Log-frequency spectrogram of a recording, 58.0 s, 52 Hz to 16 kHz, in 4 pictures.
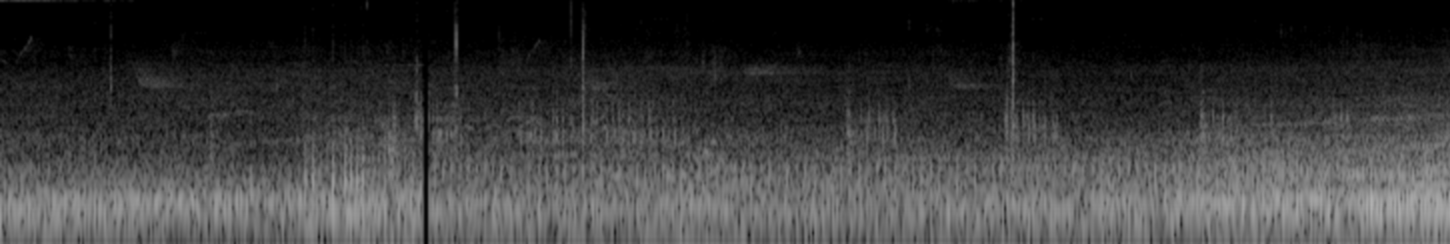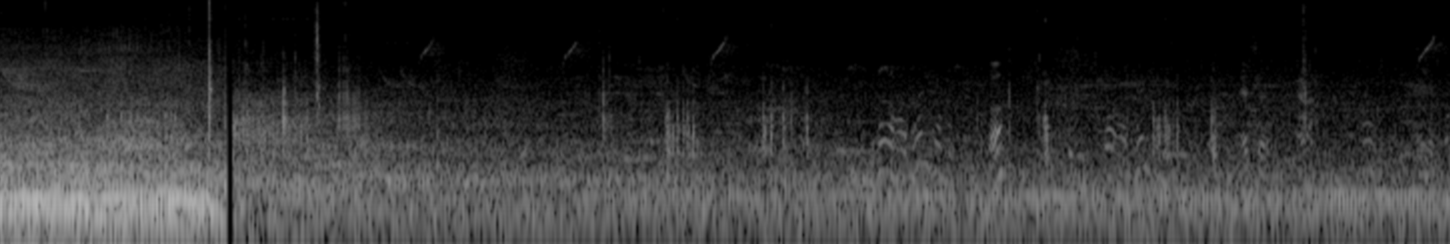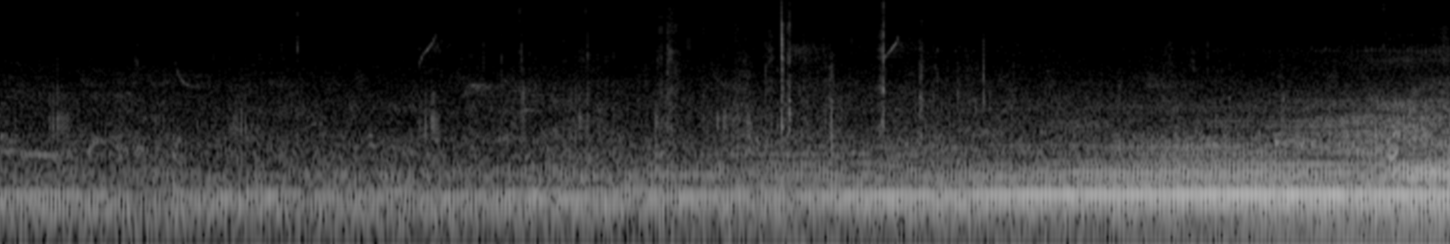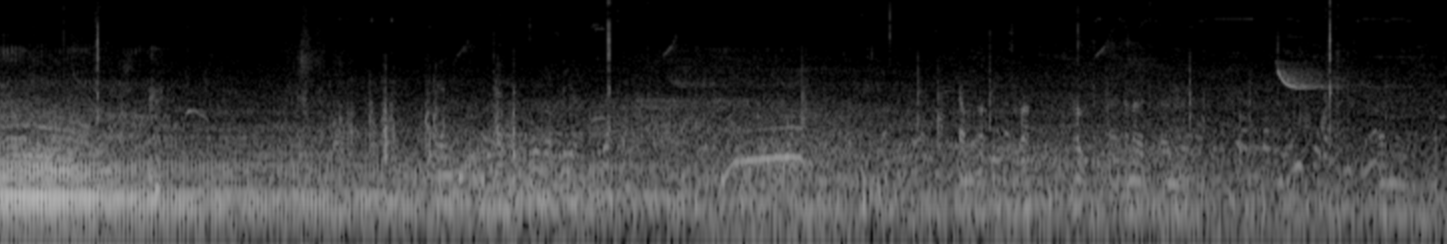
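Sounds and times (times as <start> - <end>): low engine hum: 8.2 - 18.9, 28.1 - 57.9
bird chirping: 56.2 - 57.6.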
